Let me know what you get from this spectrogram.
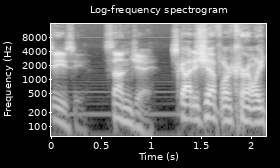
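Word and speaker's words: Sungjae: I did not want to try to pronounce Im's first name and botch it. Sanjay M. Yeah, it's easy. Sanjay.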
